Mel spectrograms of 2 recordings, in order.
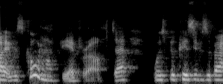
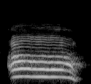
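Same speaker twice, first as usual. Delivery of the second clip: high, loud exasperated groan; worn out by endless whys; parent's mock exasperated cry; 10 semitones higher, 7 dB louder than usual. Parent exasperated by questioning child.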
